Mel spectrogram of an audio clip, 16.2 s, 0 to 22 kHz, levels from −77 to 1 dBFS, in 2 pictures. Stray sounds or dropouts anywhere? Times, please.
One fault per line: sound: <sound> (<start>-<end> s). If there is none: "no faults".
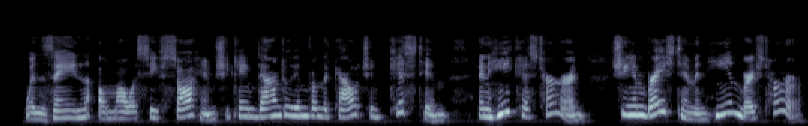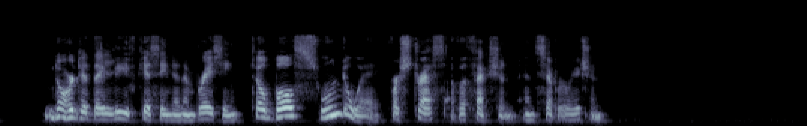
no faults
